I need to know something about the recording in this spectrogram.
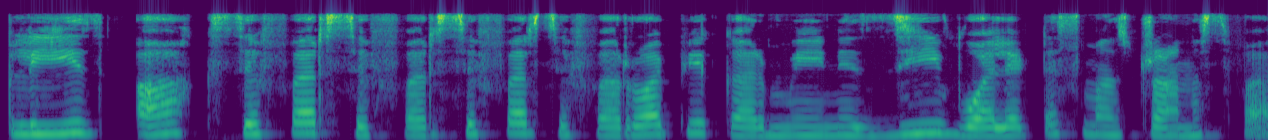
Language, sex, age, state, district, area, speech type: Kashmiri, female, 18-30, Jammu and Kashmir, Ganderbal, rural, read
